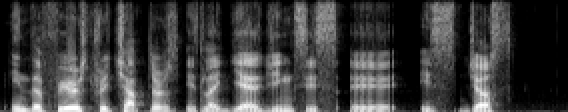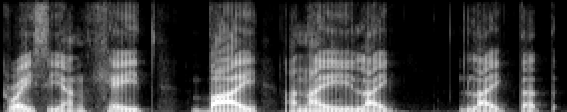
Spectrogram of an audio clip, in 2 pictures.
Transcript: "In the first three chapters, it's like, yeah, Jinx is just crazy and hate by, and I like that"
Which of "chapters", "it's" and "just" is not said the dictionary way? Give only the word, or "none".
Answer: chapters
